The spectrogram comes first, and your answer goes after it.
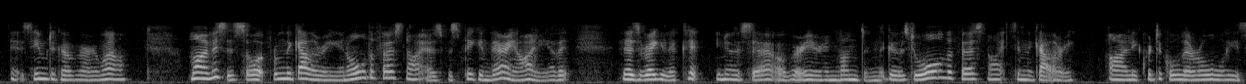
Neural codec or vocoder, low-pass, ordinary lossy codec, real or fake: vocoder, 22.05 kHz, 80 mel bands, WaveNeXt; 7.2 kHz; AAC, 32 kbps; fake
